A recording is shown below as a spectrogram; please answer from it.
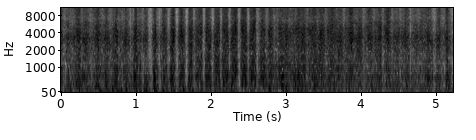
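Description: A bristle brush scrubs the foamy side of a black quilted leather handbag. The result is a steady run of quick, bright, raspy brush strokes with a soft frothy hiss underneath.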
